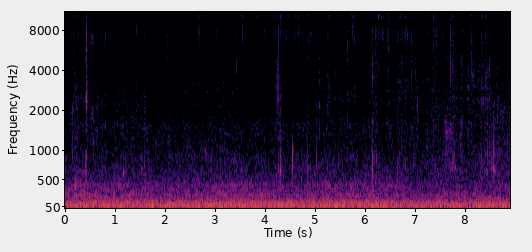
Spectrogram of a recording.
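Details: Denali, a four-month-old female American Blue Bay Shepherd puppy, eating a raw turkey neck; steady crunching and gnawing with sharp clicking bites scattered over a low, dense rumble.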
